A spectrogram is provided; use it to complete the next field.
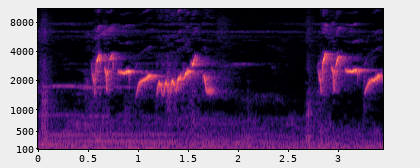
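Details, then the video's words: White-rumped shama in a cage singing a mixed repertoire: jumbled whistled phrases sliding up and down, a short gap, then the same phrase starting again. "MURAI BATU ISIAN KAPAS TEMBAK SAMBUNG LOVE BIRD"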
